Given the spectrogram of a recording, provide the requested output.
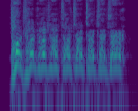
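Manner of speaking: high, rapid-fire repeated syllables; staccato burst of chatter on one high note; machine-gun chatter. Shown as a demonstration. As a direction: rattle the word off like gunfire. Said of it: "like a machine gun".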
